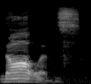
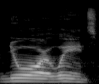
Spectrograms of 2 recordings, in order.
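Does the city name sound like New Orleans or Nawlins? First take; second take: Nawlins; New Orleans. First: The name sounds like "Nawlins." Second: The name sounds like "New Orleans." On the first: The speaker calls it right. "now I'm trying to get used to calling it Nolans" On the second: The speaker calls it wrong. "we always called it New Orleans"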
